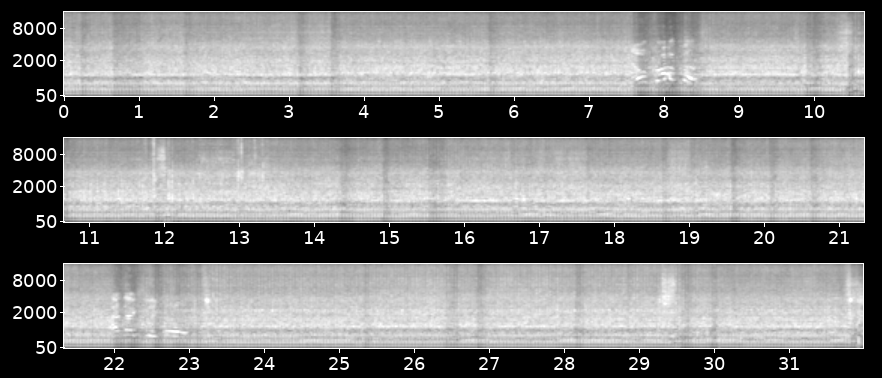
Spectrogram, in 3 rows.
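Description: Homemade tractor's small petrol engine running steadily while the hydraulic front-loader cylinders are worked, with brief wavers in its note about 8 and 22 seconds in.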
